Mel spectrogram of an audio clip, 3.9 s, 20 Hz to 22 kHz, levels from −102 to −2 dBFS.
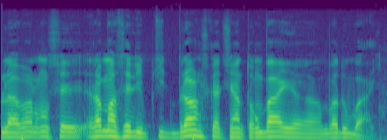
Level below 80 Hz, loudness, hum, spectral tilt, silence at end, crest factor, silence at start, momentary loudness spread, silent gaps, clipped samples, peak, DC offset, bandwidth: -48 dBFS; -24 LUFS; none; -7.5 dB/octave; 0.15 s; 18 dB; 0 s; 6 LU; none; under 0.1%; -6 dBFS; under 0.1%; 14 kHz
